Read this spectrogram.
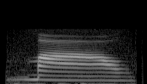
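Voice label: "maau6", Cantonese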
